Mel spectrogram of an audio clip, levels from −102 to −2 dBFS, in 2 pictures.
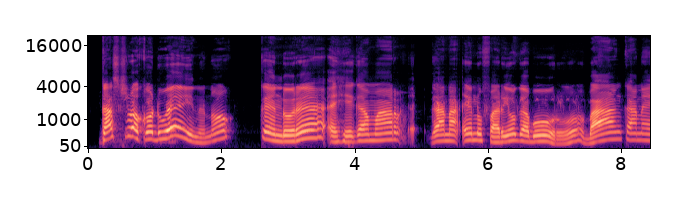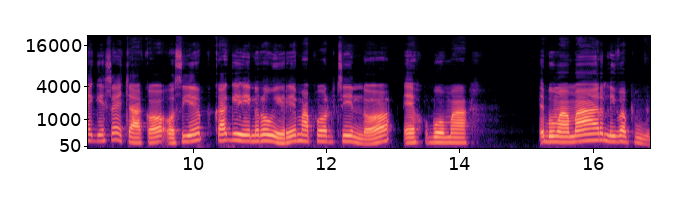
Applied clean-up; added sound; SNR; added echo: neural mask model DeepFilterNet 3.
